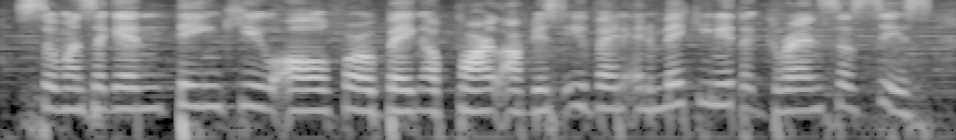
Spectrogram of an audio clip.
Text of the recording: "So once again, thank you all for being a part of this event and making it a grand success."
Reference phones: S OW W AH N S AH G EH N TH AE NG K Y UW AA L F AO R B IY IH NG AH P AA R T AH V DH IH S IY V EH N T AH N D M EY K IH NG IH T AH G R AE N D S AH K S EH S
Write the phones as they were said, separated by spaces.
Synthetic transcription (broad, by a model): S OW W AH N S AH G EH N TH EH NG K Y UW AA L F AO R B IY IH NG AH P AA R T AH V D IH S IY V EH N T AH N M EY K IH NG IH T AH G R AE N S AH S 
